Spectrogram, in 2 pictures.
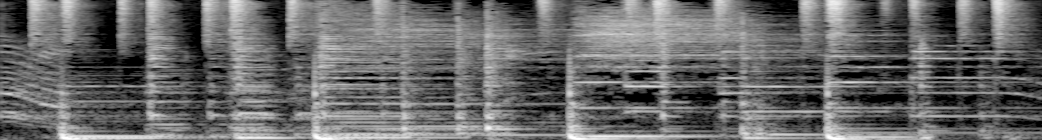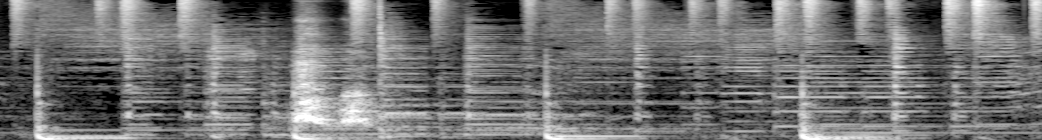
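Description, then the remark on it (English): Dog barks repeat in a steady rhythm, set into a loud music track with sustained tones, as if used as a sound effect within the song. “The dog barking sound effect works.”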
